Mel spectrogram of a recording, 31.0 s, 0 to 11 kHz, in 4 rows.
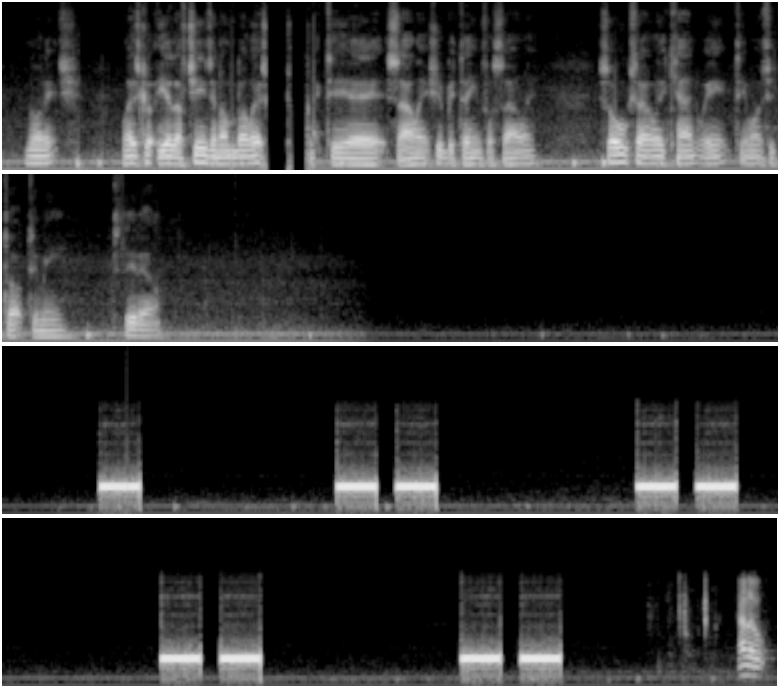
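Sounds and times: telephone ringing tone: 16.5 - 16.9, 18.8 - 19.9, 21.8 - 22.9, 24.8 - 25.9, 27.8 - 28.9.

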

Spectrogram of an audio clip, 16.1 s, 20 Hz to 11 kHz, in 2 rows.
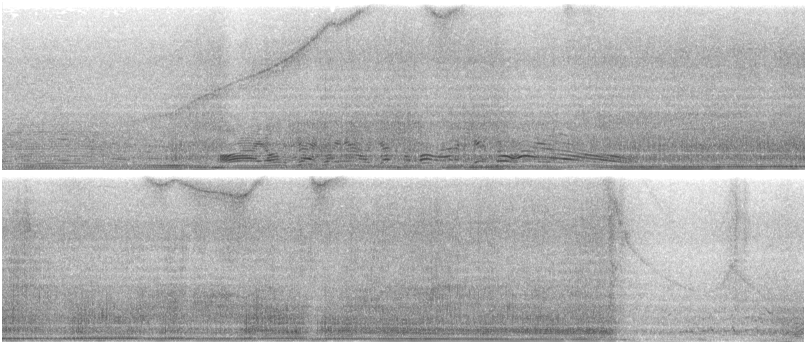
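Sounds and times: truck diesel engine under load: 0.0 - 16.0
falling whine winding down: 0.5 - 13.4.

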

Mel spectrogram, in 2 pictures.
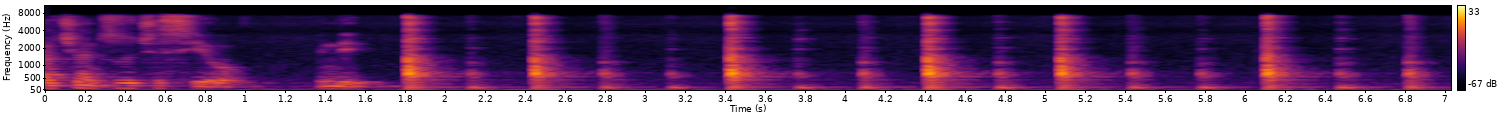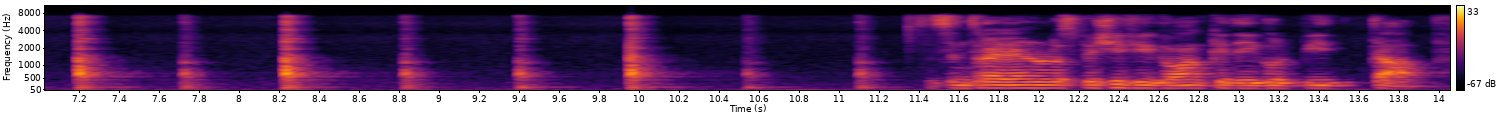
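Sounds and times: drumsticks tapping a practice pad: 1.8 - 11.4.

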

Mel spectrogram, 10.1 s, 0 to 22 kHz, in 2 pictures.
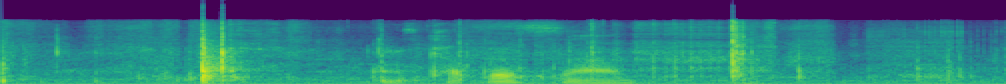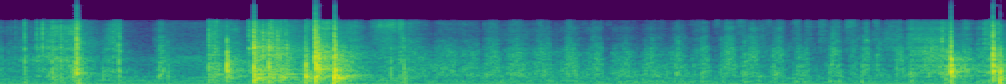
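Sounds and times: shrink wrap crinkling and snipping: 4.5 - 5.7.

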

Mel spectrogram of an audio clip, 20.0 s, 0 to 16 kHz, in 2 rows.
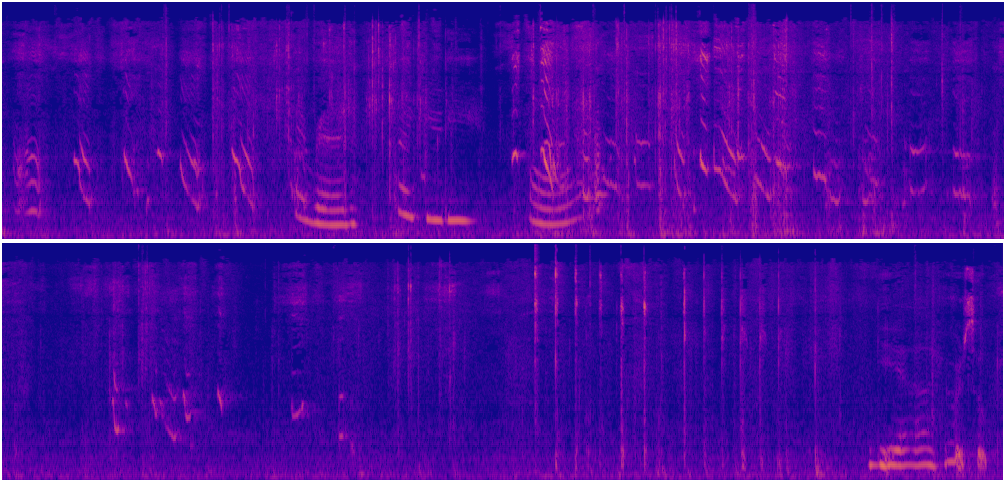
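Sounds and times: puppies whimpering: 0.0 - 3.0, 5.0 - 17.6.

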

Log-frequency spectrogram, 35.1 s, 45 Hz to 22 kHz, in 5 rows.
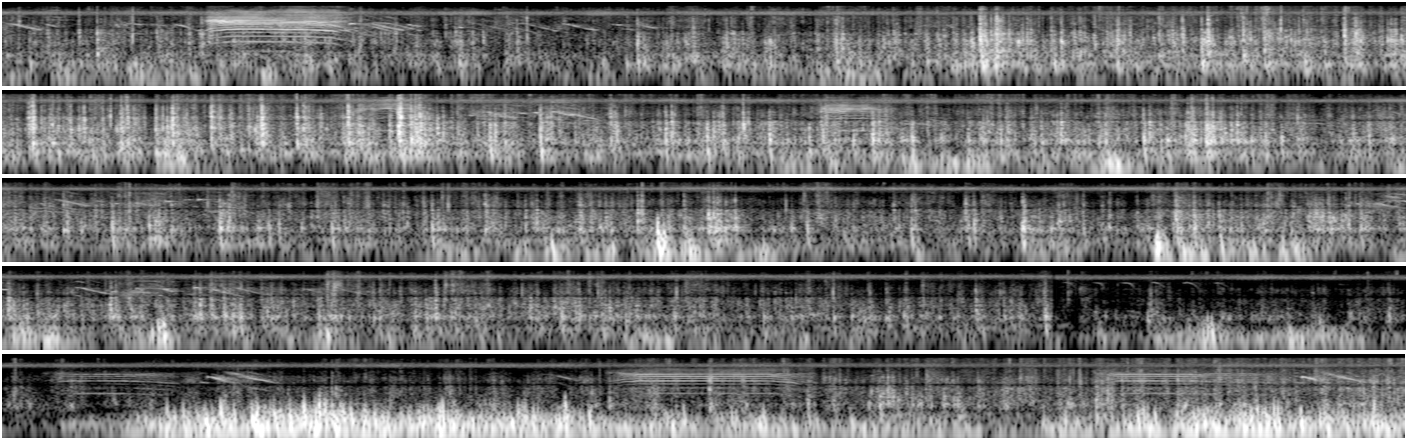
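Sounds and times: livestock bleating: 1.0 - 1.9, 11.0 - 11.6, 28.3 - 29.0, 31.2 - 32.2, 33.6 - 34.3
knocks and clatter: 2.0 - 26.9.

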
